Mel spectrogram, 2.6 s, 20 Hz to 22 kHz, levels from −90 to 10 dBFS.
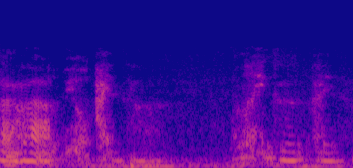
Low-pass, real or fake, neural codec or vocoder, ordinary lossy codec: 7.2 kHz; fake; codec, 16 kHz, 4 kbps, FunCodec, trained on Chinese and English, 50 frames a second; Opus, 32 kbps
